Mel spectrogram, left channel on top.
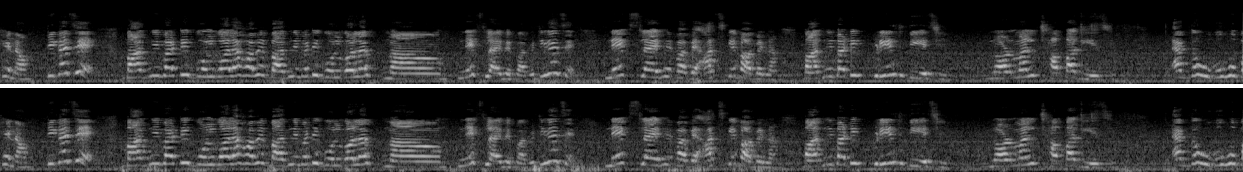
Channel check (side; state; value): both; normal; correlation 0.54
